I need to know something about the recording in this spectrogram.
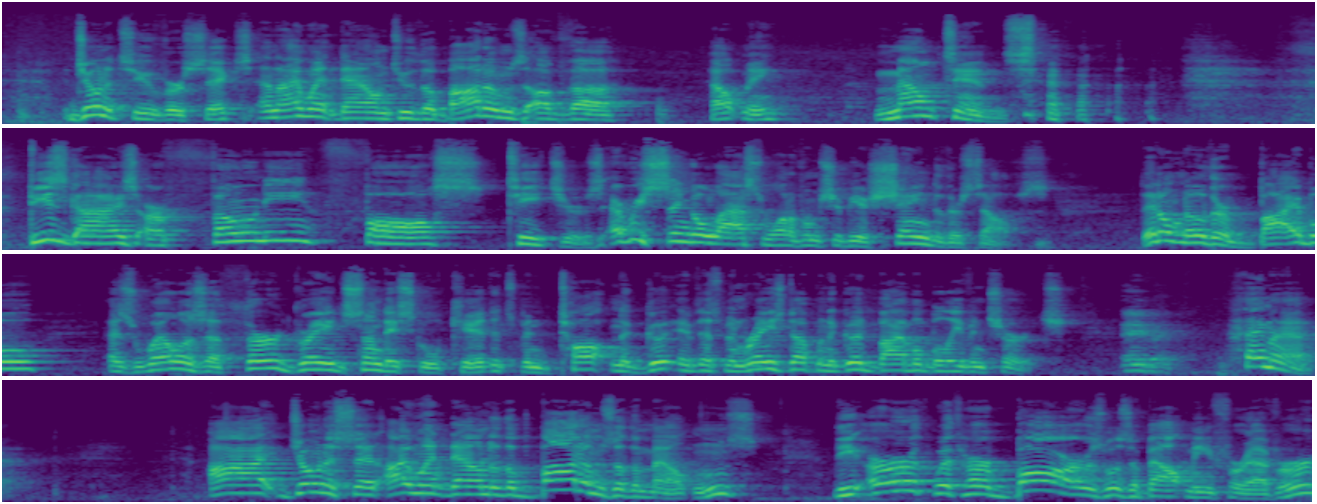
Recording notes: Sermon delivered at Pilgrim Baptist Church on Sunday, November 26, 2023, at 2:15 pm. Jere Whitson Rd.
